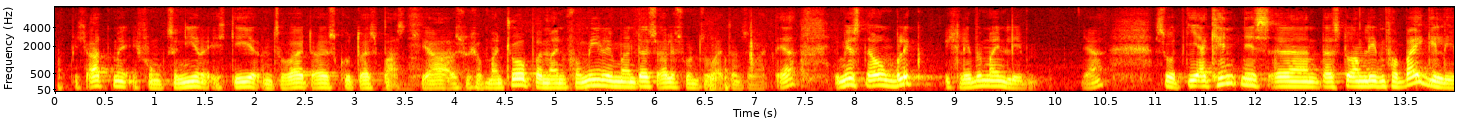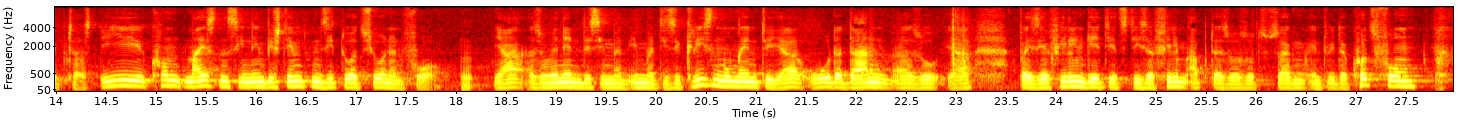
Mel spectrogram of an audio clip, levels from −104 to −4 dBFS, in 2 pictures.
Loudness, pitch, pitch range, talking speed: -19 LUFS, 120 Hz, 105-140 Hz, 180 wpm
